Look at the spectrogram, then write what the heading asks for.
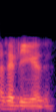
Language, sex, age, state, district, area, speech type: Bengali, male, 18-30, West Bengal, Birbhum, urban, conversation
